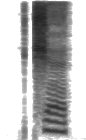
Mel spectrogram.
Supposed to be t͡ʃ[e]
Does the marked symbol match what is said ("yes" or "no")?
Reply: no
